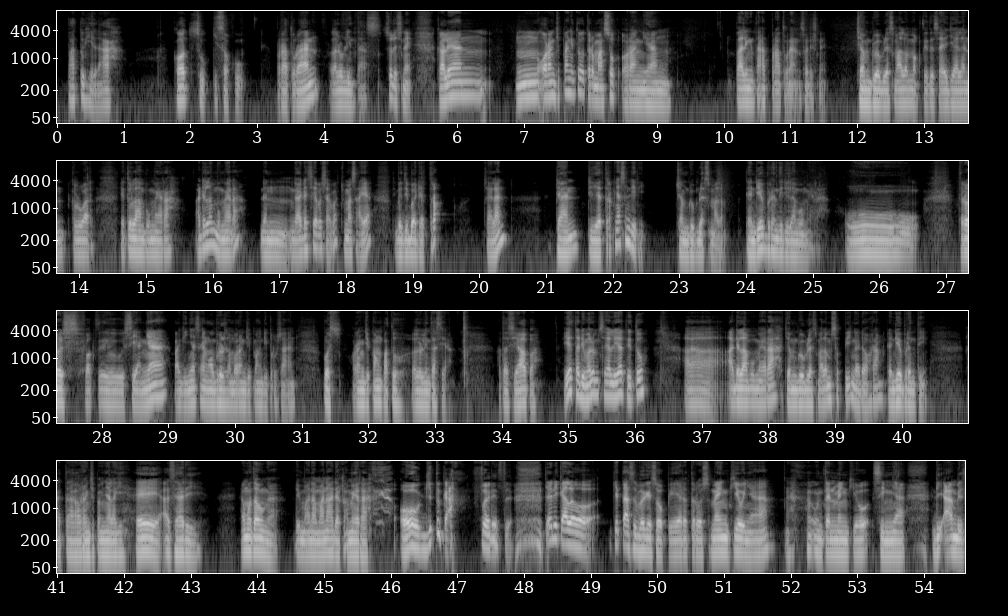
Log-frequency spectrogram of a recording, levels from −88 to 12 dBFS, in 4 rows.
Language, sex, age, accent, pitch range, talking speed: Indonesian, male, 20-39, native, 95-115 Hz, 140 wpm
